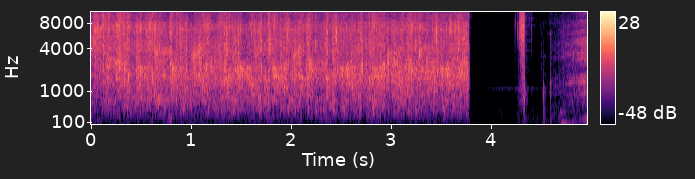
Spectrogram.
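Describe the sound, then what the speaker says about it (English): A burst of steady crowd applause plays for several seconds and cuts off abruptly, followed by a few faint clicks. "I just didn't want to wear out the applause more than anything, so I changed up the sound"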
